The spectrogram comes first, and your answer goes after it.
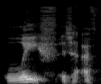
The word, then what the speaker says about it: LYF: That's it's an interesting brand association, and they've got this new brand, I believe, called Leaf. I believe how you pronounce it, LYF.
